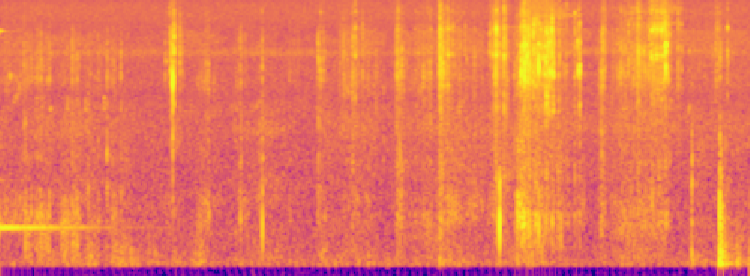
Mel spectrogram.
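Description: Gloved hands rummaging through costume jewelry in a plastic jewelry box: chains and beads clinking and rattling in scattered small clicks, with a louder knock near the end. A short steady tone sounds at the very start.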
